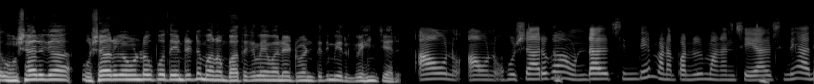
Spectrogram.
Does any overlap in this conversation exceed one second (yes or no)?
no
